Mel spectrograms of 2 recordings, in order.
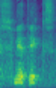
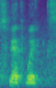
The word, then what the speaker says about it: Smithwick's: of the beers, like Smithwick's. I've been calling it Smithwick's. The W's, from what I hear, is silent on a lot of stuff over there.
